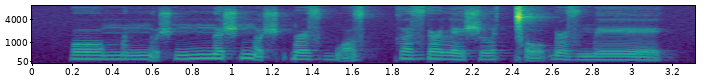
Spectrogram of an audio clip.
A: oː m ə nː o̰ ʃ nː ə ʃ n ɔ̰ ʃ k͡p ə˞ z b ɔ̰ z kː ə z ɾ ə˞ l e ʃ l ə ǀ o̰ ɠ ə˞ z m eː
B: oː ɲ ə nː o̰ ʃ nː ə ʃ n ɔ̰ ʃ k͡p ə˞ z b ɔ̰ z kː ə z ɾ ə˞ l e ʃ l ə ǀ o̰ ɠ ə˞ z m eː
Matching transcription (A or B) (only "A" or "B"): A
